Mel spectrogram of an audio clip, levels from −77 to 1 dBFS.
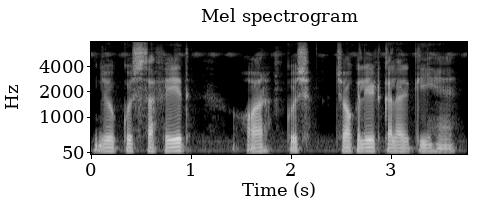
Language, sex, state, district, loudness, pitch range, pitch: Hindi, male, Uttar Pradesh, Lalitpur, -20 LUFS, 90-100 Hz, 90 Hz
